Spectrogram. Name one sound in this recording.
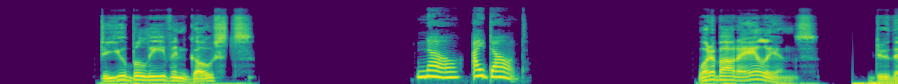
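A young man asks questions in a calm, clear voice.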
